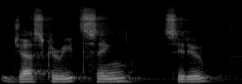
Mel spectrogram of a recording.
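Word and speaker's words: Jaskirat Singh Sidhu: those that require the spelling the accused we pronounce the name Jessica REIT Singh Sidhu the name is spelled at Jas ki our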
